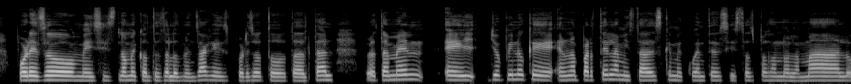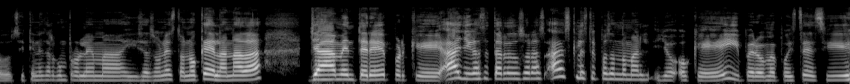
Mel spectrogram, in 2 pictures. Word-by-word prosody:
por 195 0 +3
eso 200 0 +3
me 185 -1 -4
hicis 180 0 -7
no 195 - -2
me 200 0 -4
contestas 185 0 -5
los 180 -1 -3
mensajes, 185 +1 -5
por 180 -1 -8
eso 185 +1 -5
todo 175 -1 -5
tal 170 -1 -4
tal". 205 0 -2 0.3
Pero - - -5
también, 220 +3 -2 0.2
eh, 200 -2 0
yo 220 +2 -5
opino 225 +1 -5
que 205 -3 -2
en 195 - -5
una 210 +1 -4
parte 205 +2 -4
la 230 - -2
amistad 195 -3 -4
es 195 - -4
que - - -12
me 195 -1 -8
cuentes 190 +1 -9
si - - -10
estás 185 0 -10
pasándola 185 -2 -8
mal, 185 +1 -2
o 95 0 -8
si - - -15
tienes 200 +1 -10
algún 205 0 -9
problema 195 -1 -3
y 185 0 -9
seas 185 0 -7
honesto, 205 +1 -4
no 210 +1 +1
que 250 - +4
de 225 - +8
la 200 -1 +4
nada, 210 +5 +7 0.5
ya 225 -1 +11
me 230 0 +4
enteré 220 0 +5
porque: 195 -5 -1
"Ah, 270 +4 +9
llegaste 260 0 -1
tarde 260 +1 0
2, 260 0 -4
horas". 270 0 -2
"Ah, 335 +3 +5
es 365 - -4
que 310 - -6
le - - -1
estoy 275 -1 -10
pasando 250 -2 -3
mal". 220 -1 -4
Y - - -18
yo: 195 -1 -5
"Okey, 195 +5 -1
pero 185 -1 -1
me 190 0 -3
pudiste 190 +4 -5
decir 200 +1 -1
200 Hz, 245 wpm, -22 LUFS, 190-220 Hz, 0.5 s, ya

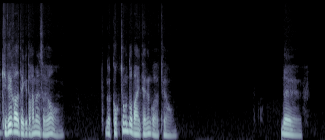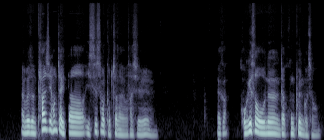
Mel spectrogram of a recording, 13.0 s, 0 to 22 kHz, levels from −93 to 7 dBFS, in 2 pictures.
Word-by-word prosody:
기대가 165 +2 +6
되기도 125 -2 0
하면서요 120 -8 -3 0.8
그러니까 130 -3 -6
걱정도 175 +6 +1
많이 120 -5 +1
되는 125 +2 -3
것 115 - -5
같아요. 95 -2 -11 2.1
네. 110 -7 -2 0.9
아무래도 145 -1 +1
타지에 215 +6 +3
혼자 200 -3 +2
있다 135 -1 +1
있을 130 +4 -6
수 170 - -12
밖에 150 -2 -3
없잖아요 105 -4 -6
사실. 105 -1 -9 1.2
그러니까 135 +1 -9 0.3
거기서 175 +7 +4
오는 135 -3 +4
다 120 0 -3
공포인 125 +2 -3
거죠. 95 -2 -11
130 Hz, 290 characters per minute, -22 LUFS, 110-145 Hz, 2.1 s, 기대가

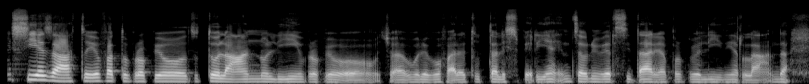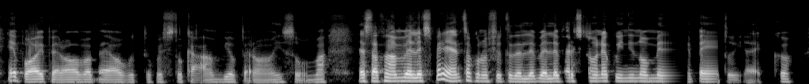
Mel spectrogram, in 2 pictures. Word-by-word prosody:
Sì, 235 -1 -1
esatto, 155 -7 +4
io 155 0 +4
ho - - +1
fatto 155 -1 -1
proprio 140 -1 +1
tutto 140 +2 -1
l'anno 125 0 +1
lì, 125 0 -3
proprio 115 -4 -2
cioè 105 - -4
volevo 115 +1 -3
fare 110 -1 -1
tutta 120 +1 -4
l'esperienza 120 +3 -3
universitaria 120 -2 -1
proprio 115 0 -6
lì 115 0 -6
in 110 - -10
Irlanda, 115 +1 -5 0.3
e 185 - +3
poi 125 -6 +5
però 115 -1 0
vabbè, 110 -1 -1
ho - - 0
avuto 110 +1 -8
questo 115 +1 -7
cambio 110 +3 -5
però, 100 0 -7
insomma, 115 0 -7 0.3
è 150 - +5
stata 150 +2 +5
una 155 +1 +4
bella 155 -1 +8
esperienza, 160 0 +4
ho - - -4
conosciuto 145 -2 -1
delle 135 0 +3
belle 135 0 +5
persone 150 +1 +1
quindi 150 -1 -3
non 145 -1 +1
me 140 -1 -2
ne 125 -3 -14
pento 125 -2 -1
di 105 - -9
ecco. 130 -1 -8
125 Hz, 175 wpm, -18 LUFS, 115-145 Hz, 0.3 s, bella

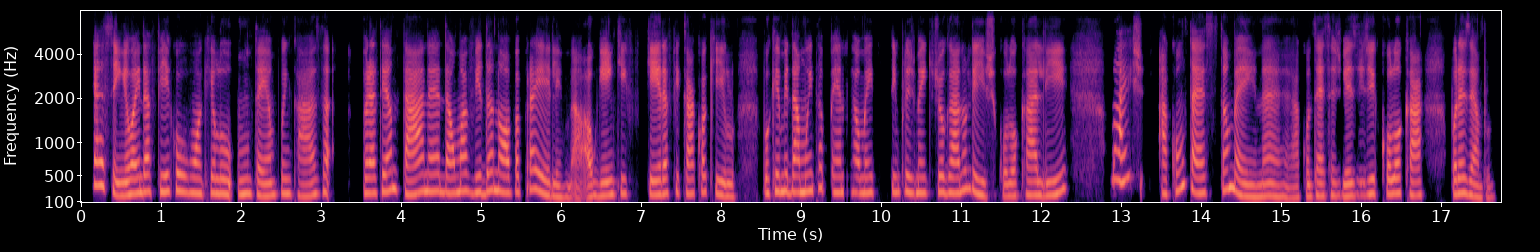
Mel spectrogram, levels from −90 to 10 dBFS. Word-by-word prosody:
Eh, - - +6
assim, 210 - +2
eu 210 - +5
ainda 245 +3 +4
fico 250 +1 0
com 235 0 0
aquilo 225 -1 0
um 220 +1 +1
tempo 200 +2 -1
em 225 - 0
casa 205 +4 -2 0.4
pra 230 0 +3
tentar, 255 -3 +3
né, 260 0 +2
dar 245 -2 +2
uma 260 +3 +2
vida 245 +2 0
nova 245 -2 +2
pra 290 +1 -1
ele, 195 -8 0
na 170 +1 -4
alguém 195 +3 +1
que 220 0 -5 0.2
queira 210 +1 +4
ficar 225 -2 -1
com 245 +2 -2
aquilo. 195 -7 -2 0.3
Porque 235 +3 0
me 255 -1 +2
dá 245 0 +3
muita 270 +5 0
pena, 240 -3 -3
realmente, 235 0 -2 0.2
simplesmente 235 -2 -2
jogar 235 -1 +2
no 285 - 0
lixo, 220 -10 -1
colocar 190 +3 -1
ali 205 +7 +1 0.6
mas 440 +3 +1 0.2
acontece 235 - 0
também, 220 - +2
né? 180 -2 -2
Acontece, 185 +4 -3
às 195 - -6
vezes, 190 +2 -1
de 225 - +2
colocar 215 -1 +1 0.4
por 215 - +2
exemplo, 185 -8 0
230 Hz, 170 wpm, -21 LUFS, 200-245 Hz, 0.6 s, Eh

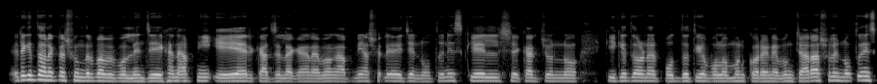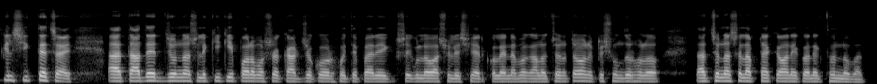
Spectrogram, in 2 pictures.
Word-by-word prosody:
এটা 205 - +4
কিন্তু 215 0 +5
অনেকটা 195 -1 +3
সুন্দরভাবে 170 -2 +3
বললেন 150 0 +1
যে - - +2
এখানে 165 +1 +1
আপনি 165 +2 -6 0.2
AI 155 +1 +6
এর 160 - 0
কাজে 150 0 0
লাগান 140 0 -1
এবং 145 +1 -2
আপনি 145 +3 -12
আসলে 160 - -5
এই 155 - +1
যে - - +2
নতুন 140 +4 -6
স্কিল 165 -2 +2 0.2
শেখার 160 -1 0
জন্য 150 -1 -4 0.4
কি, 160 - -4
কি, 170 - +1
ধরনের 160 -2 +2
পদ্ধতি 155 +2 -1
অবলম্বন 150 +1 -2
করেন 145 0 +1
এবং 150 +2 -2
যারা 155 +3 +4
আসলে 185 +1 -2
নতুন 195 +4 0
স্কিল 200 0 -2
শিখতে 190 0 +4
চায় 145 -4 +4 0.4
আ - - +10
তাদের 165 +2 +6
জন্য 165 0 +2
আসলে 155 0 -3
কী, 165 - -4
কী, 165 - +2
পরামর্শ 145 -1 +1 0.2
কার্যকর 140 +1 -1
হইতে 140 0 -4
পারে 140 0 +1 0.2
সেগুলোও 145 -1 0
আসলে 140 0 -5
শেয়ার 135 -2 -2
করলেন 135 0 -1
এবং 140 +1 -3
আলোচনাটাও 140 +3 -2
অনেকটা 150 0 -6
সুন্দর 150 -1 -2
হল। 140 - -2 0.5
তার 145 +1 +2
জন্য 170 -2 +1
আসলে 160 0 +1
আপনাকে 150 0 -3
অনেক, 140 -1 -2
অনেক, 140 -2 -3
ধন্যবাদ। 125 -5 -3
150 Hz, 205 wpm, -23 LUFS, 145-165 Hz, 0.5 s, আ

